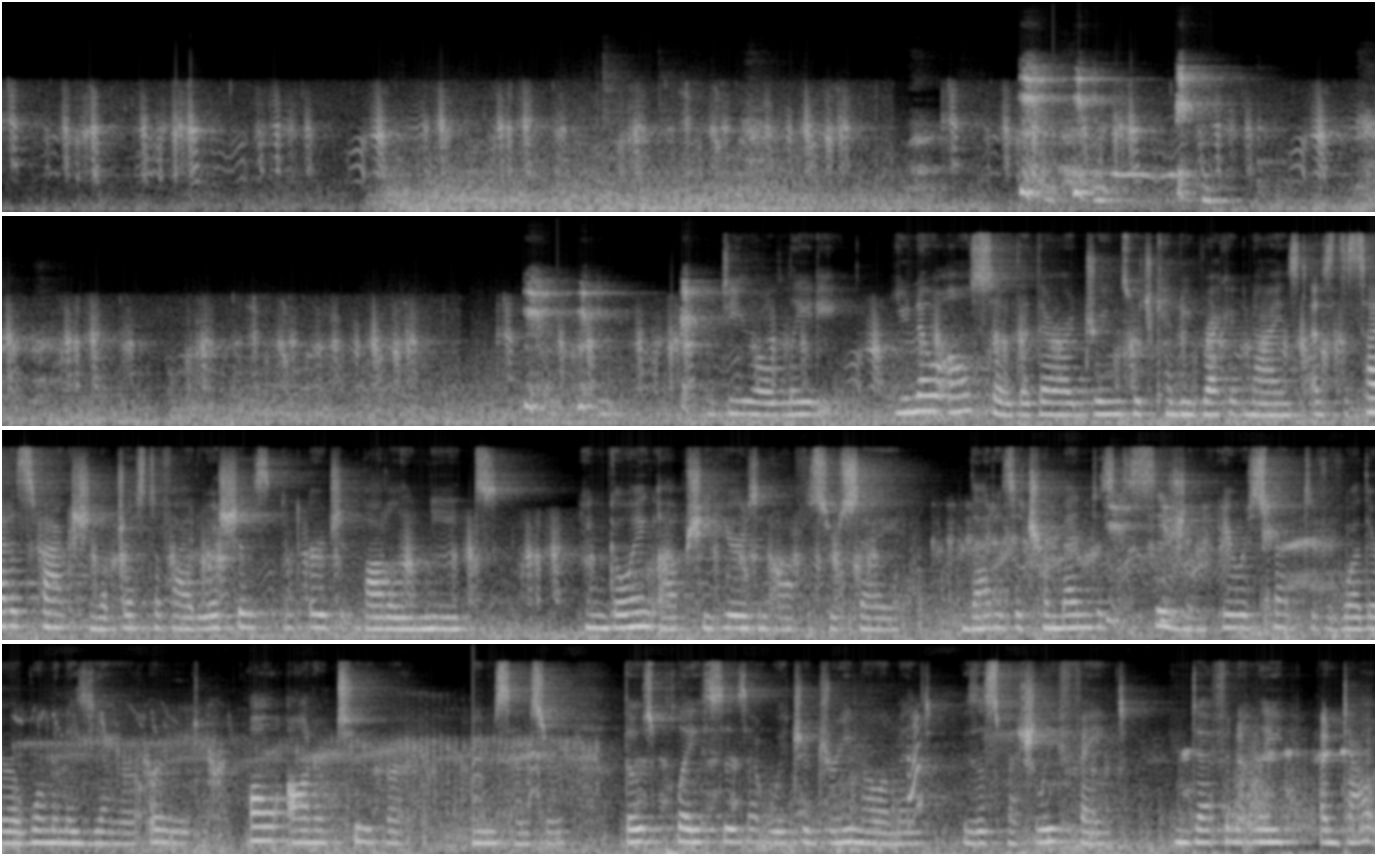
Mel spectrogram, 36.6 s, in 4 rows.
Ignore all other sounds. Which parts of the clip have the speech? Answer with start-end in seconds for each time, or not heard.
13.9-36.5.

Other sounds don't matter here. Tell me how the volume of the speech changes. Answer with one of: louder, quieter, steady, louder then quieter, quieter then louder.
steady.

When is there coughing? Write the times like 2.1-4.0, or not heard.
6.8-8.2, 12.6-14.1, 25.6-27.1.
